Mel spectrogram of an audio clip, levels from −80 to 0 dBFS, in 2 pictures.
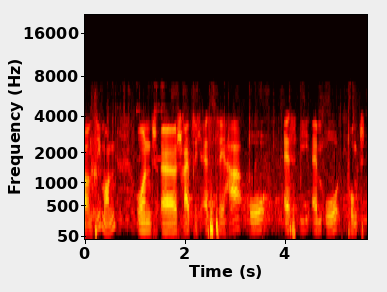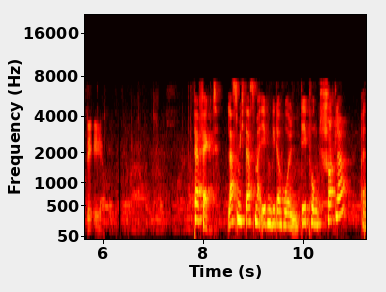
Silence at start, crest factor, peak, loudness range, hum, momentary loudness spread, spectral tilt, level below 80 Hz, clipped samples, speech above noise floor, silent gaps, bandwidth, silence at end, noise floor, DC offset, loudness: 0 s; 22 dB; -8 dBFS; 9 LU; none; 22 LU; -4 dB/octave; -58 dBFS; under 0.1%; 22 dB; none; 7.6 kHz; 0 s; -51 dBFS; under 0.1%; -29 LUFS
